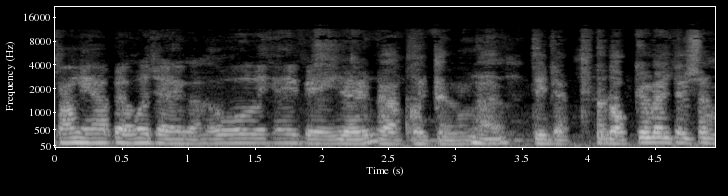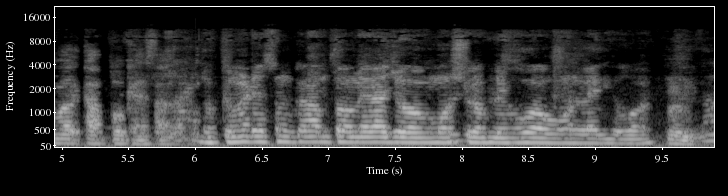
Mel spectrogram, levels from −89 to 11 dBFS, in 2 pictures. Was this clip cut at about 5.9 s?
yes; 2 cuts; at 3.9 s, 5.9 s

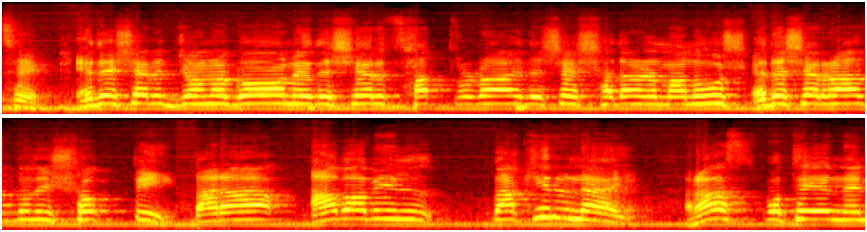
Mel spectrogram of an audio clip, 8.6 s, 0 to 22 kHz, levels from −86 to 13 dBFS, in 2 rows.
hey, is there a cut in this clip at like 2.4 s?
no; 3 cuts; at 3.7 s, 5.2 s, 5.8 s

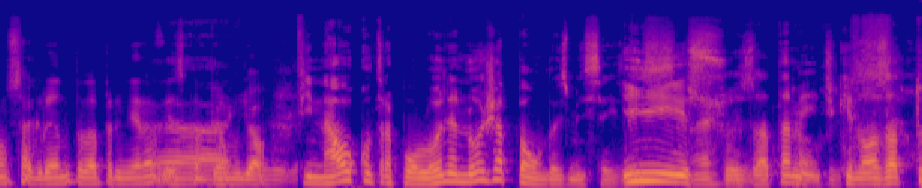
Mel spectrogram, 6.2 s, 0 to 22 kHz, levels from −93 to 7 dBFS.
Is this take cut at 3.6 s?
no; 1 cut; at 1.9 s

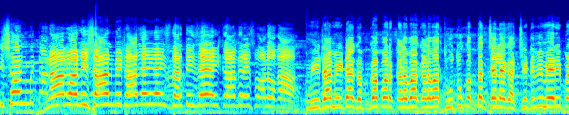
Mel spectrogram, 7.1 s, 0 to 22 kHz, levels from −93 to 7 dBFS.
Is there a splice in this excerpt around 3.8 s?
yes; 1 cut; at 3.8 s

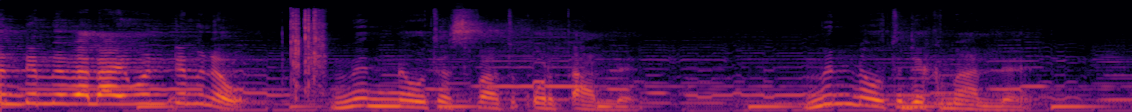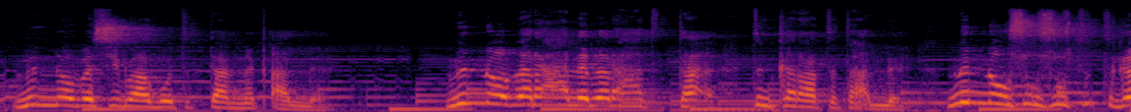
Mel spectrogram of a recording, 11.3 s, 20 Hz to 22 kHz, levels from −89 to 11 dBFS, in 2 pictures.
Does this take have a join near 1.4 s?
yes; 1 cut; at 1.4 s

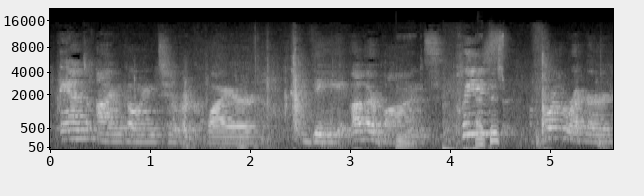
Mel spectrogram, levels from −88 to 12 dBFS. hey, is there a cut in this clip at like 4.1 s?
no; 0 cuts

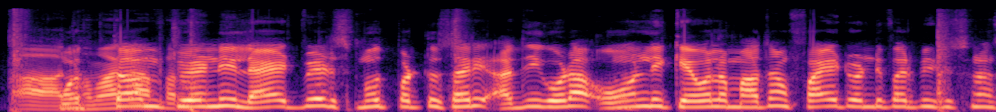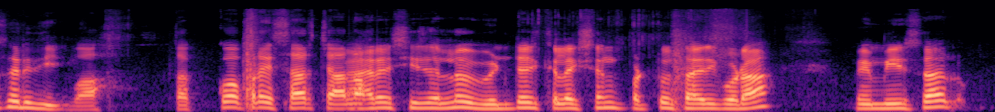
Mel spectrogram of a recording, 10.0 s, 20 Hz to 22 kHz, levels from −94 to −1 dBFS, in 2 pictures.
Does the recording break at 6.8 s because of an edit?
yes; 1 cut; at 6.8 s

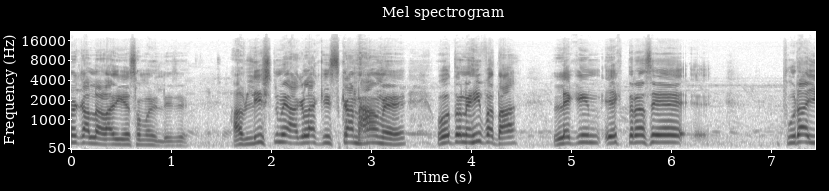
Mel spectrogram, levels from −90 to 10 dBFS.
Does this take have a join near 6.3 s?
no; 0 cuts

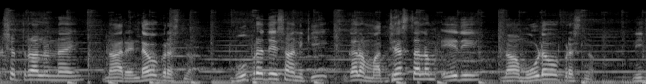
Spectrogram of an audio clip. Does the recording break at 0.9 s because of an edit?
yes; 2 cuts; at 0.9 s, 4.9 s

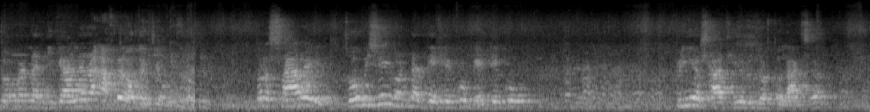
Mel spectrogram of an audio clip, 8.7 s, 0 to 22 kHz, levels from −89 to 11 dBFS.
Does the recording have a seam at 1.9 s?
yes; 1 cut; at 1.9 s

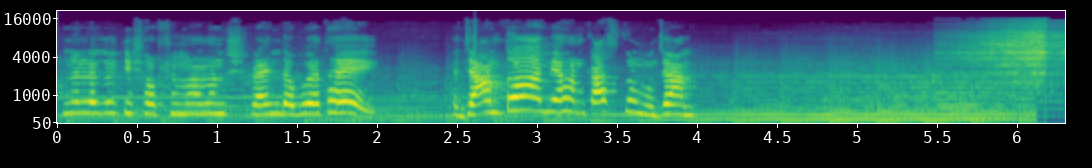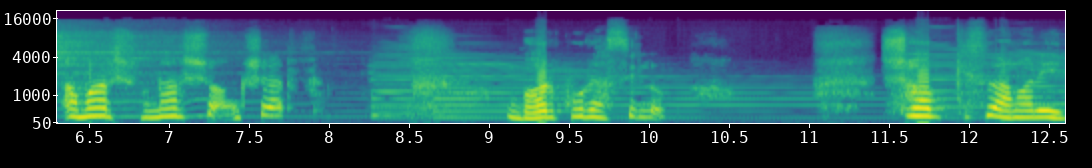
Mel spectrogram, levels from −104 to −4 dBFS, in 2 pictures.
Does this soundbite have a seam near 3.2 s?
no; 1 cut; at 6.1 s

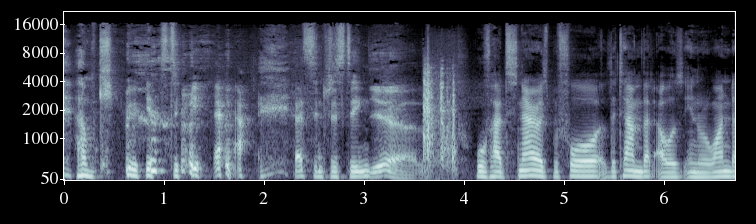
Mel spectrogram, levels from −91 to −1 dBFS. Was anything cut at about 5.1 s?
no; 1 cut; at 3.7 s

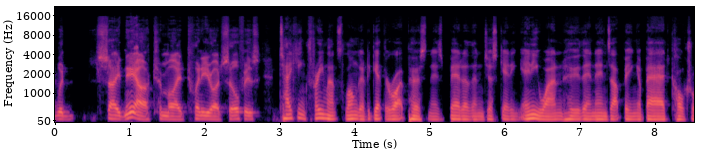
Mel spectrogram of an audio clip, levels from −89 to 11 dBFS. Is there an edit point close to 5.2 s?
no; 1 cut; at 2.8 s

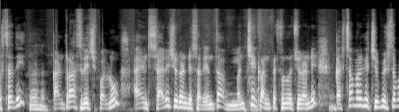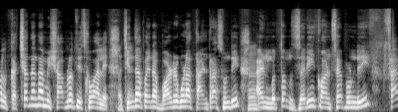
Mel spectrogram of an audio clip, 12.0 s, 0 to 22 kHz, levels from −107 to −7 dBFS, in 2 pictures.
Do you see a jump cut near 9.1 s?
no; 0 cuts

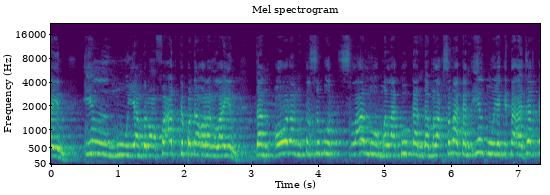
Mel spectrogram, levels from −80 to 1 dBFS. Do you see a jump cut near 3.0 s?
no; 0 cuts

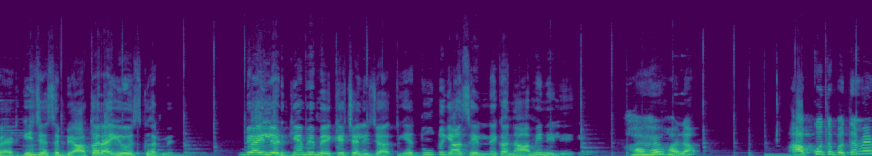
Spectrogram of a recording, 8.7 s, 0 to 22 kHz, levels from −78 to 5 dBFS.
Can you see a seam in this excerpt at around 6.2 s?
no; 0 cuts

